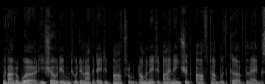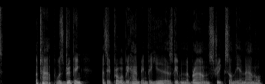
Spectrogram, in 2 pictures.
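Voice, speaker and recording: A man's voice: sits low, brisk, no echo, studio quality. A man reading a mystery novel as scripted audiobook narration.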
